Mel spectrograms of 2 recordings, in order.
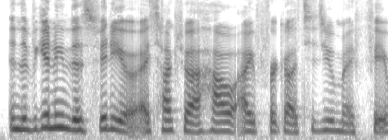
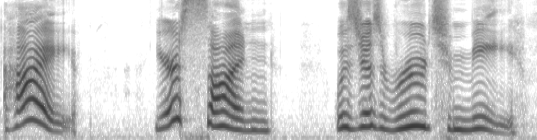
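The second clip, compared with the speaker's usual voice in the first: loud, high hi, then slow complaint; affronted mother; 3 semitones higher, 7 dB louder, much slower than usual. Acted. Mother reports rude son to his mom, pointed indignation. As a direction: play a mom pointedly reporting bad behavior. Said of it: "the other mother's like".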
